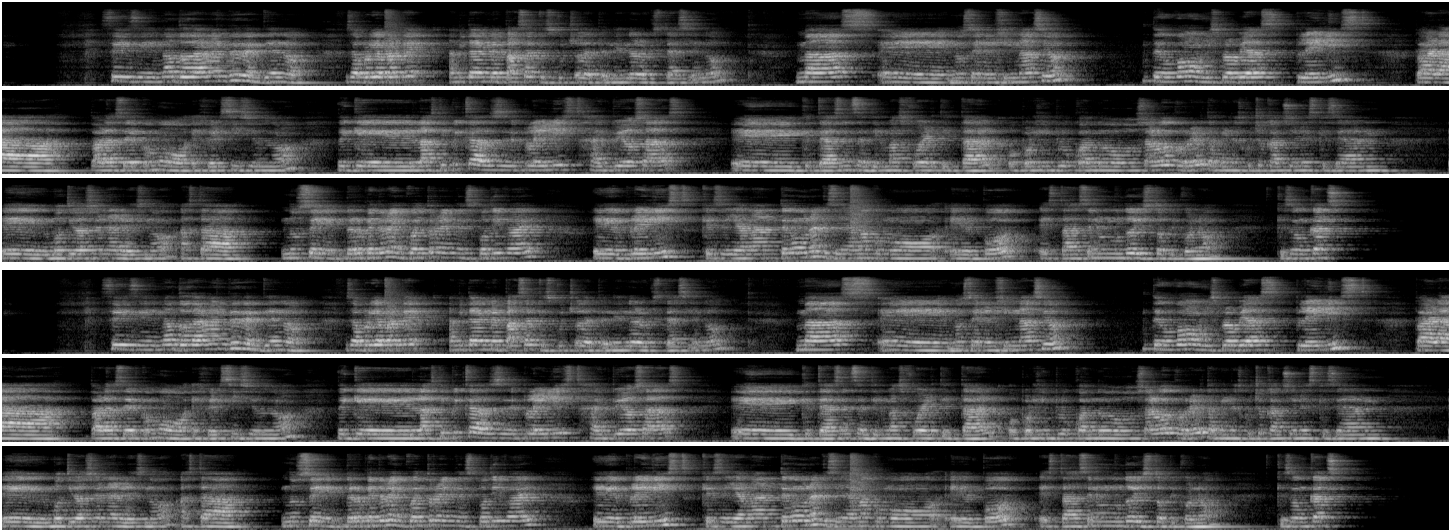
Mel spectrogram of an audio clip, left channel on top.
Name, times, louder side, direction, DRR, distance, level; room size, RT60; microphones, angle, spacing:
voice 1, 0.8-7.3 7.6-7.7 7.9-10.7 11.4-13.5 13.8-21.3 21.8-28.5 28.9-31.4 31.7-42.3, right 1 dB, ahead, -7 dB, 0.9 m, -21 dB
4.1 x 2.4 x 2.3 m, 0.68 s
head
